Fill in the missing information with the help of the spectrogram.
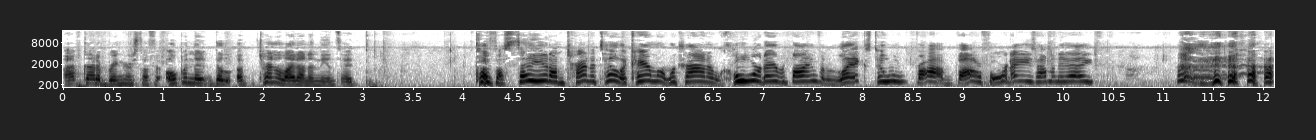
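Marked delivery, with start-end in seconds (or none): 4.9-9.7 rural country accent, much higher. Speaker tells the camera what they are recording, in a country accent. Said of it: "I don't know why I have a country accent".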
